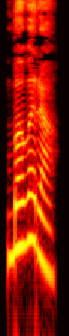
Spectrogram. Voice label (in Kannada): "ಭವಾರಿ", Kannada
